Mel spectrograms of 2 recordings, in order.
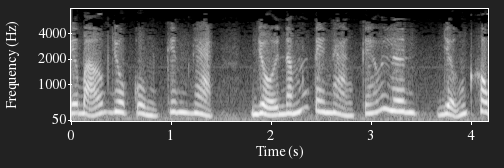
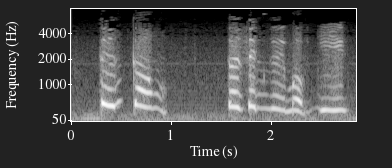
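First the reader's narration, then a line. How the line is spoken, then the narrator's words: Sobbing. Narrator (Vietnamese): nức nở nói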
